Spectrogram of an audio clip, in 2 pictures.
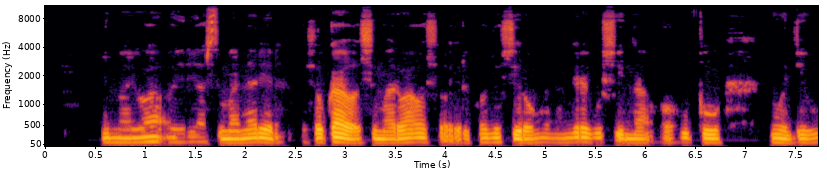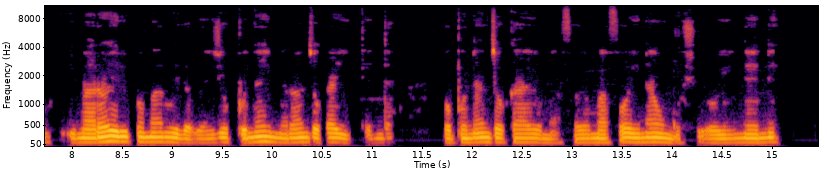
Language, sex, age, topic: Oshiwambo, male, 25-35, finance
